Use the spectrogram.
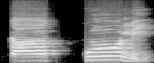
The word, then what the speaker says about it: কাকলি: আমরা 1 নম্বর নিয়মে দেখছি, মধ্য ক ধ্বনিটির সাথে অকার রয়েছে এবং এর পরে ইকার রয়েছে, অর্থাৎ মধ্য অ এর পরে ইকার অথবা উকার থাকলে অটির উচ্চারণ ও এর মতো হয়ে যায়, যার ফলে কাকলি শব্দটির উচ্চারণ হয়ে গেছে কাকলি। কাকলি অটি ও রূপে উচ্চারিত হয়েছে।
